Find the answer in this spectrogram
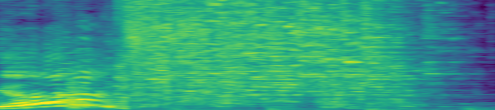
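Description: Loud crash of shattering glass and breakage starting about half a second in and lasting over a second before fading: a comic sound effect for a fall.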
